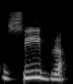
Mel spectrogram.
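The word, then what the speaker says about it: zebra: এরপর হচ্ছে জেড ফর জিব্রা। জেড ফর জিব্রা। জিব্রা মানে জেব্রা। জিব্রা মানে জেব্রা। আমরা বলবো জেড ফর জিব্রা। জিব্রা মানে জেব্রা। ঠিক আছে, বাংলায় জেব্রা, আর ইংরেজি যখন বলবো জিব্রা।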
